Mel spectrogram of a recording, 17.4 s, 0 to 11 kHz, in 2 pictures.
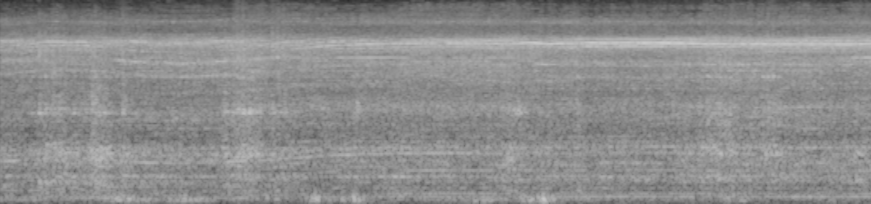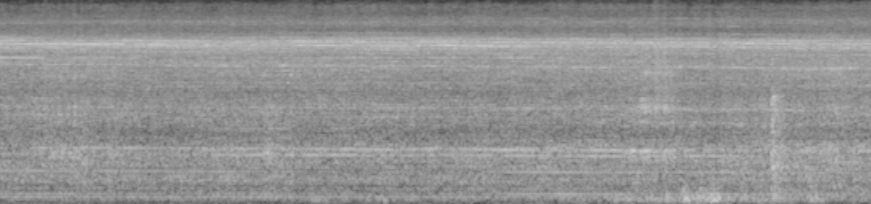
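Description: A 9,000-pound electric winch running steadily under load, its motor and gears whining as it drags a car up the ramps into a truck, with a sharp knock near the end.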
